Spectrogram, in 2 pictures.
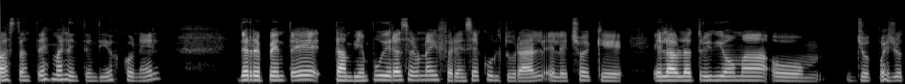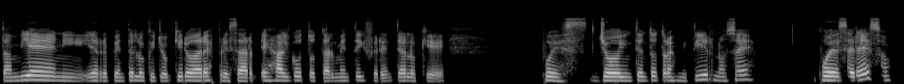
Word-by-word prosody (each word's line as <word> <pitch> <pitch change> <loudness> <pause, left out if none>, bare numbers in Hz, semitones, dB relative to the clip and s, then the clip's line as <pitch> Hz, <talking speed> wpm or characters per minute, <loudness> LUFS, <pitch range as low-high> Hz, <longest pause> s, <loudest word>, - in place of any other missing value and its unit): bastantes 190 +3 +1
malentendidos 190 -4 -4
con 180 -4 -6
él. 210 +9 -6 0.7
De 205 +2 +7
repente 200 +1 +4
también 185 -2 +4
pudiera 200 -1 +4
ser 205 -1 -1
una 205 +1 -1
diferencia 185 -2 -2
cultural 170 -3 -1
el 170 - -4
hecho 170 +4 -2
de 185 - -4
que 170 -3 -3 0.3
él 185 0 +3
habla 185 0 +9
otro 190 +1 -3
idioma 190 -1 +2
o 170 -3 -2 0.4
yo, 175 0 -6
pues - - -3
yo 180 0 -5
también 190 +1 +2
y 170 -2 -8
y - - -8
de 175 - 0
repente 175 +1 -5
lo 180 -1 -3
que - - -8
yo 165 -1 -5
quiero 185 +1 0
dar 180 0 +4
a - - +3
expresar 170 -2 -2
es 185 0 -4
algo 185 +1 0
totalmente 170 +1 -5
diferente 170 -1 -7
a 175 - -1
lo 170 - -5
que, 460 - -7 1.0
pues 180 -4 -3
yo 180 +1 +4
intento 175 +2 -4
transmitir, 180 +5 -3
no 180 -2 -9
sé. 215 +4 -4 0.6
¿Puede 190 -2 +4
ser 185 +1 0
eso? 225 -4 0
185 Hz, 170 wpm, -24 LUFS, 175-200 Hz, 1.0 s, habla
